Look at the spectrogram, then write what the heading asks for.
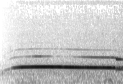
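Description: A single wolf howl: one long, loud tonal cry that climbs quickly at the start, then holds a steady pitch for about two seconds before dipping slightly at the end, with no talk over it.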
